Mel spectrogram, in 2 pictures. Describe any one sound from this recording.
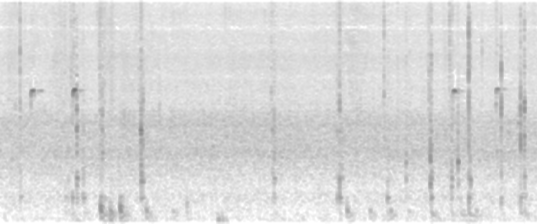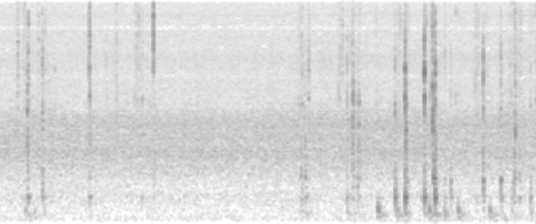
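A squirrel's claws patter on wooden boards.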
